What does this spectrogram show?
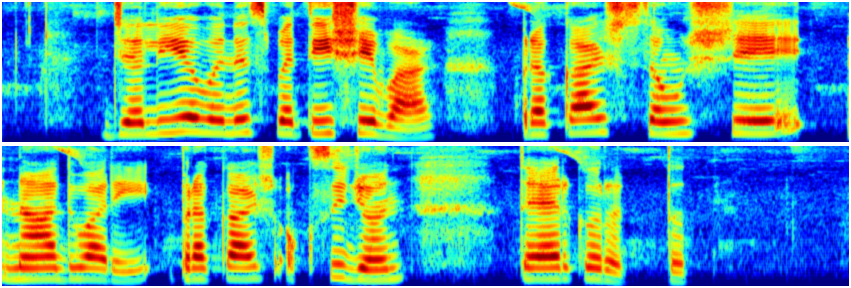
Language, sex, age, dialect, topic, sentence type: Marathi, female, 18-24, Southern Konkan, agriculture, statement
